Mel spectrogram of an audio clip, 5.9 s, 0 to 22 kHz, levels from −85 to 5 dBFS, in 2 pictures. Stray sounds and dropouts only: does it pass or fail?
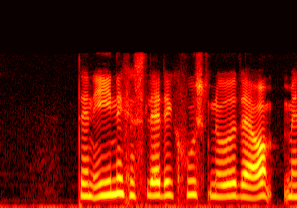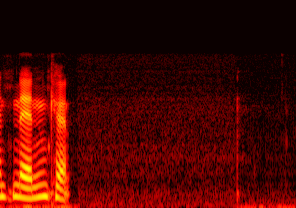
pass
